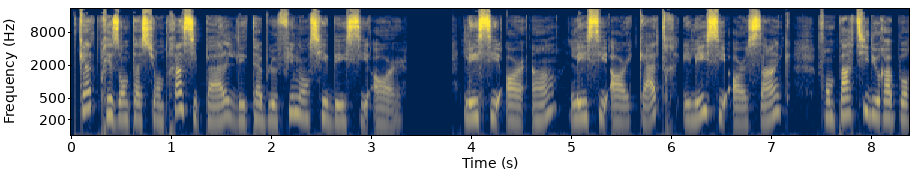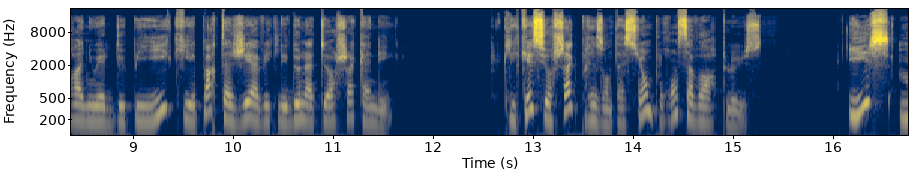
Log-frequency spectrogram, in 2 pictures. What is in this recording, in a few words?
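African French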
